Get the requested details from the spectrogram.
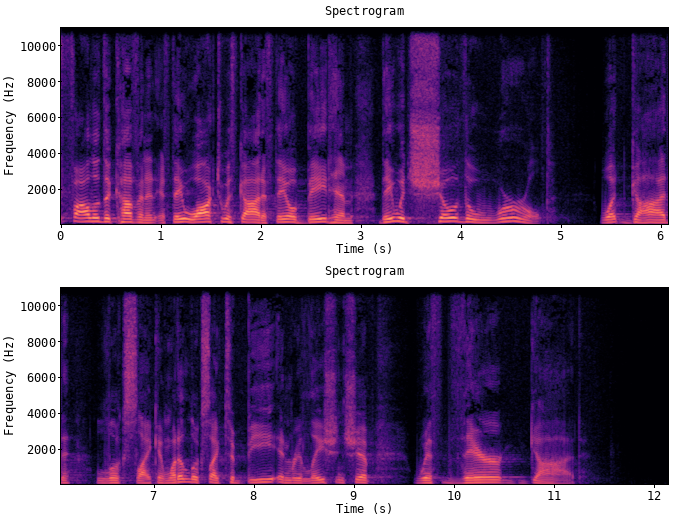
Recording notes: sermon given at Liferoads Church in Spokane, Washington, on Sunday, February 4, 2024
